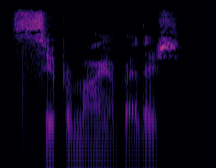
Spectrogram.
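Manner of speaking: let-down tone. Taking a turn naming a game for another player, disappointed. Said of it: "you said that so disappointingly".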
